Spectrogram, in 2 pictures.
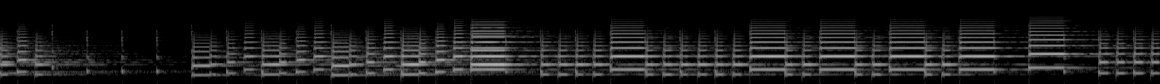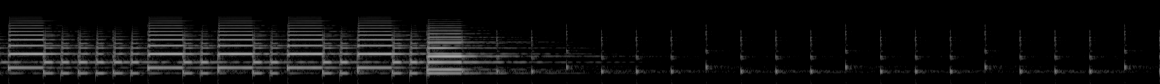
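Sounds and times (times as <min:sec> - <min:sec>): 
trumpet: 0:00.0 - 0:17.6.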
